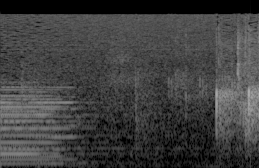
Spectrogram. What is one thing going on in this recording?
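A piano plays a sustained chord that fades out.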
